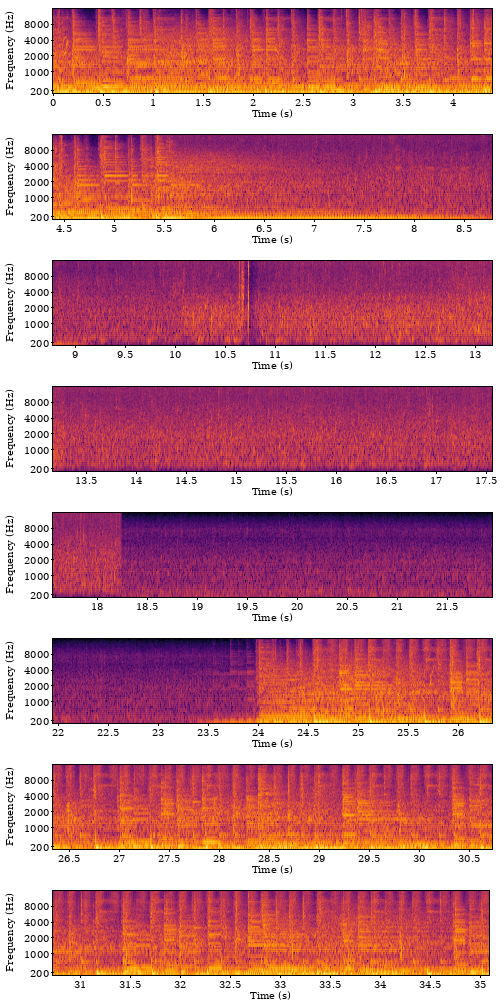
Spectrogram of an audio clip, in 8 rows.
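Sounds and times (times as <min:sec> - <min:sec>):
stream rushing over rocks: 0:05.4 - 0:23.4.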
